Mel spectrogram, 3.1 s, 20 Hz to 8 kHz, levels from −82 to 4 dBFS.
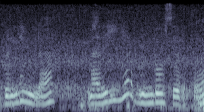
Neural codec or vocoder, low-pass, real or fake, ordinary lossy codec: vocoder, 22.05 kHz, 80 mel bands, WaveNeXt; 7.2 kHz; fake; none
